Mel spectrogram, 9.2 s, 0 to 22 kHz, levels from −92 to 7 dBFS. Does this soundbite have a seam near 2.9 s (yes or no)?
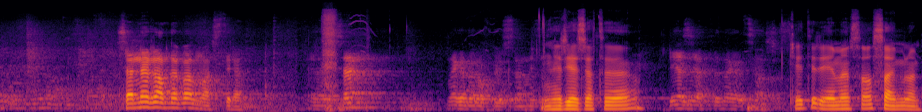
yes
